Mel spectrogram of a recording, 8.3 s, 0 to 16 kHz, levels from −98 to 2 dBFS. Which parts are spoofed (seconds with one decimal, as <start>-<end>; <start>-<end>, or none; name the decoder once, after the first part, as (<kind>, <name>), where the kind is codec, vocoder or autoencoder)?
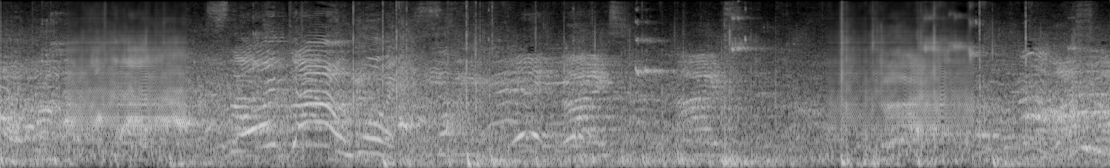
0.5-1.4 (vocoder, Vocos); 6.2-7.3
